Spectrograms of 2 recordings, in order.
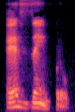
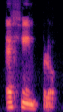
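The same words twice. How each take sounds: First: The x is said with a z sound. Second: The x is said without a z sound. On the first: The speaker calls it right. "com esse som do Z" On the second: The speaker calls it wrong. "nós não falamos exemplo"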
